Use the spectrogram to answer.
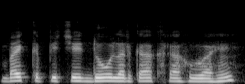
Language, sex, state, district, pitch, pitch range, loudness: Hindi, male, Arunachal Pradesh, Longding, 155 Hz, 145-160 Hz, -16 LUFS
